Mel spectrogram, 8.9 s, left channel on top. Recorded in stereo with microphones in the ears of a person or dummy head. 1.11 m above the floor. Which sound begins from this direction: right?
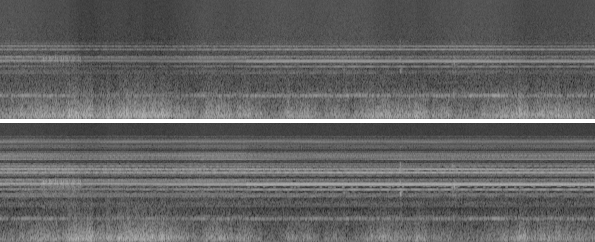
A machine running, at 0.0 s.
